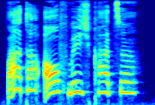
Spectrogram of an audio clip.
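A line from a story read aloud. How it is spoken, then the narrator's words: Called loudly. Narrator (German): rief laut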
